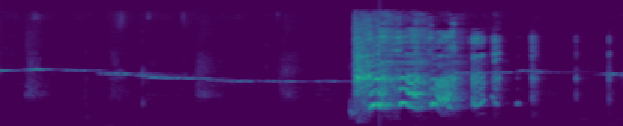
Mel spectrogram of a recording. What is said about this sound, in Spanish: Pasó un carpintero, pasó un carpintero por acá que comenzó a silbar.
